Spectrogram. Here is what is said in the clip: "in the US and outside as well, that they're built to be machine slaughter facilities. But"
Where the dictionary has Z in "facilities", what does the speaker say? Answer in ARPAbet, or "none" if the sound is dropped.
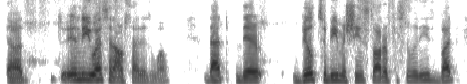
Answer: Z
